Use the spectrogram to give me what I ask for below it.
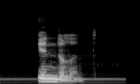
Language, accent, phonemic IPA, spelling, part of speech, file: English, US, /ˈɪn.də.lənt/, indolent, adjective, En-us-indolent.ogg
- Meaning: 1. Habitually lazy, procrastinating, or resistant to physical labor 2. Inducing laziness 3. Causing little or no physical pain; progressing slowly; inactive (of an ulcer, etc.) 4. Healing slowly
